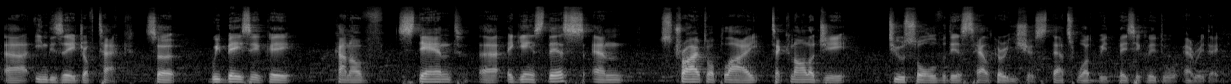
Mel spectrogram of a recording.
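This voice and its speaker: A man in his forties from southern Italy with an Italian accent, a company founder telling his story in a fast, animated way on a conference panel. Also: on the low side, slight background noise. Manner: fast, animated storytelling with non-native phrasing. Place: conference stage.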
